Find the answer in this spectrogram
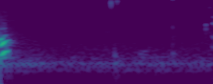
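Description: Two faint computer mouse clicks, about a second in and again about half a second later, against near silence; a woman's voice trails off at the very start.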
